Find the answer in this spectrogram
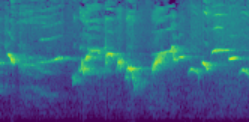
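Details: Contest-winning white-rumped shama in full song: loud, warbling whistled phrases that rise and fall quickly, broken into short bursts about once a second, with a fainter second singer behind.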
